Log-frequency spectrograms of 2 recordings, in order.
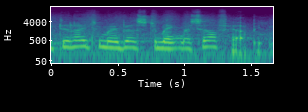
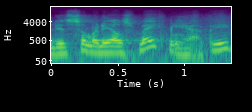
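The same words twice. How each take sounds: First: Much higher, softer active question; the better, self-owned question; active version. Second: Said in the usual way. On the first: Shown as a demonstration. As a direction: lift it gently as the right way to ask. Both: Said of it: "Rather than".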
